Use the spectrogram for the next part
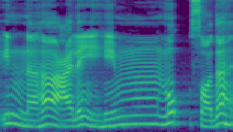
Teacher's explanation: মিম সাকিনের বামে মিম আসছে ইদগামে মিসলাইন গুন্না করে পড়তে হবে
